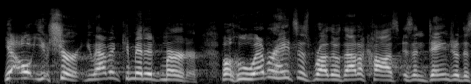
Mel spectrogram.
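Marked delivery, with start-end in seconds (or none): none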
